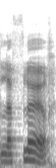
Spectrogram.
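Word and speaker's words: LaFleur: it's the wrong pronunciation the real pronunciation in French is the La Fleur it's very different whatever so you know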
